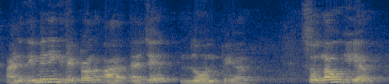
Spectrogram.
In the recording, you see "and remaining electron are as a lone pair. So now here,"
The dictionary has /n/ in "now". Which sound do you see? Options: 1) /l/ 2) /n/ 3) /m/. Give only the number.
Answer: 1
